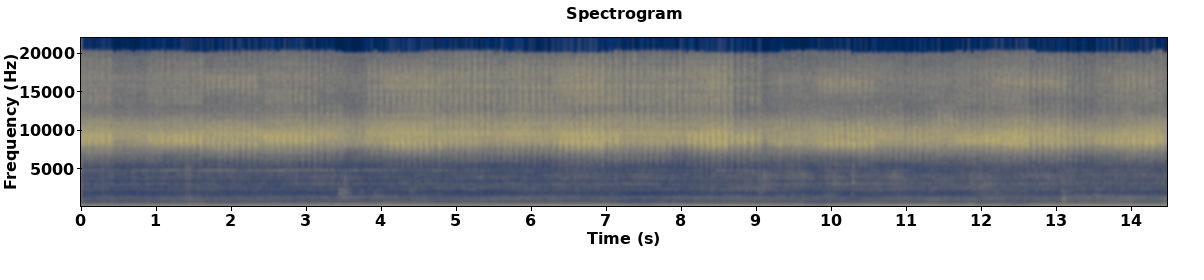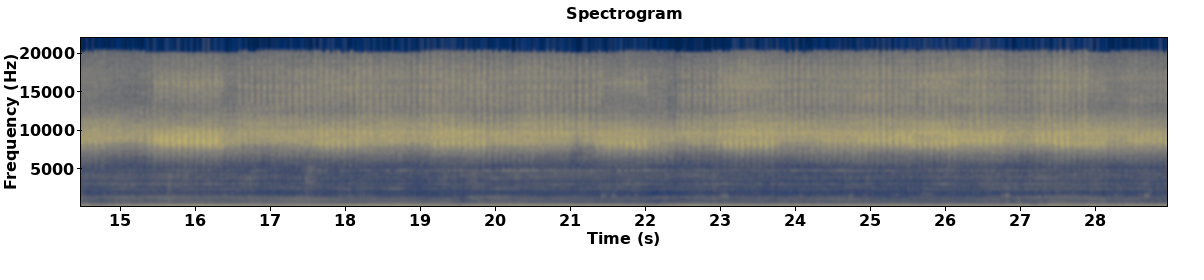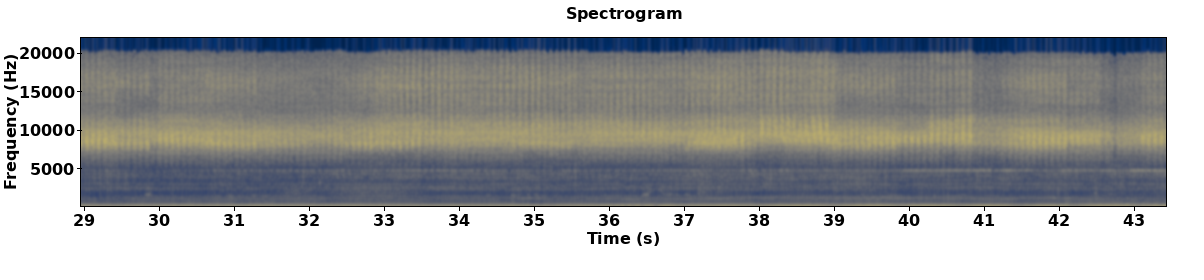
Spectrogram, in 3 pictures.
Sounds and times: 0.0s crickets 43.4s

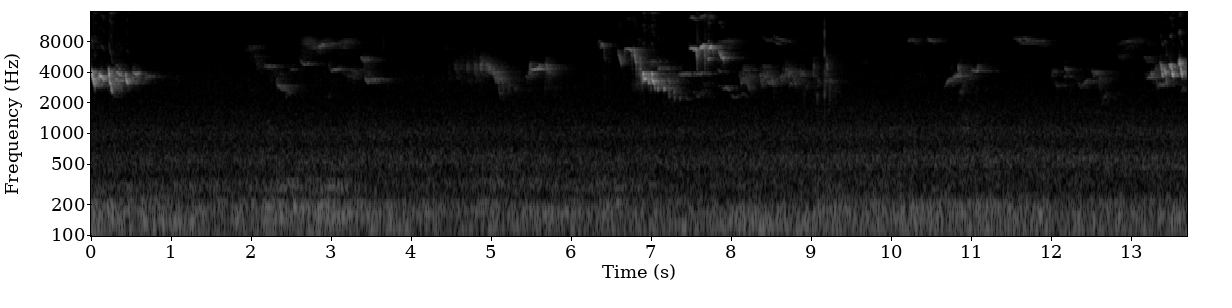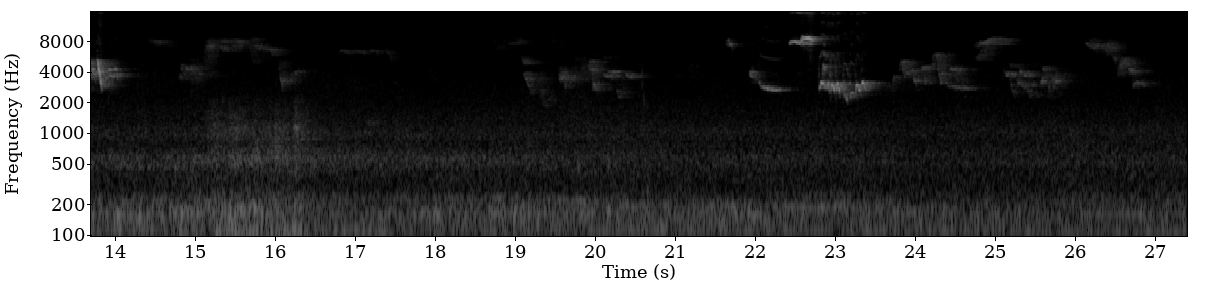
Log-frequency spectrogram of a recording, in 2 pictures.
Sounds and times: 0.0s blackbird is singing 0.9s
2.0s blackbird is singing 3.8s
4.5s blackbird is singing 9.4s
10.2s blackbird is singing 17.6s
18.9s blackbird is singing 20.7s
21.7s blackbird is singing 27.0s

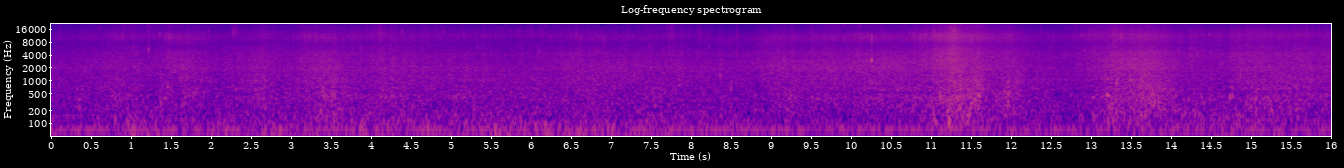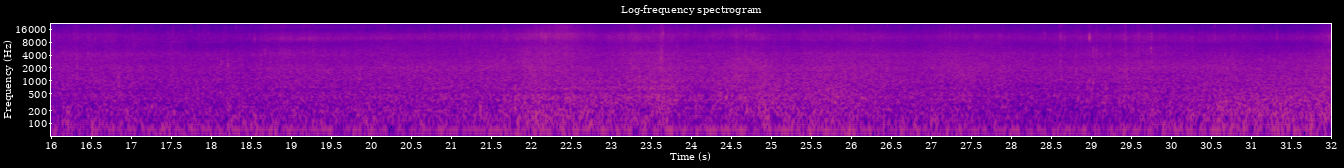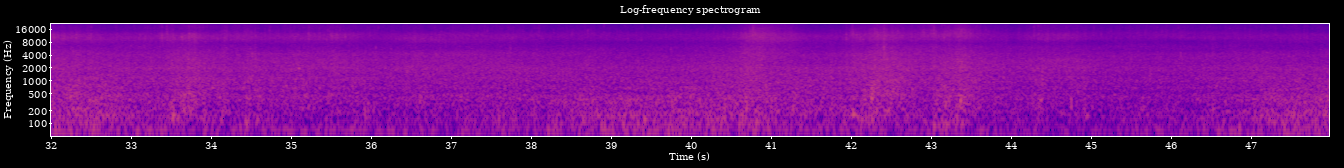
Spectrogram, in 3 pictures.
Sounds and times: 0.0s waves 47.9s

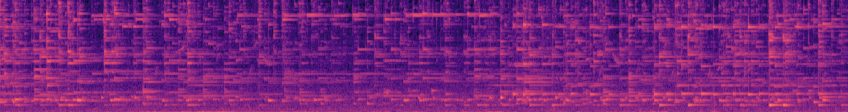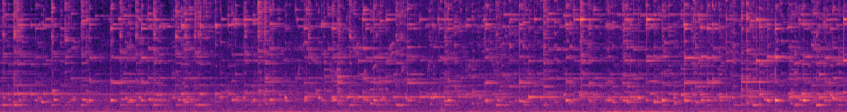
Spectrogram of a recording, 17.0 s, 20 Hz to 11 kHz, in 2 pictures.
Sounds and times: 0.0s Goats and bells 16.9s

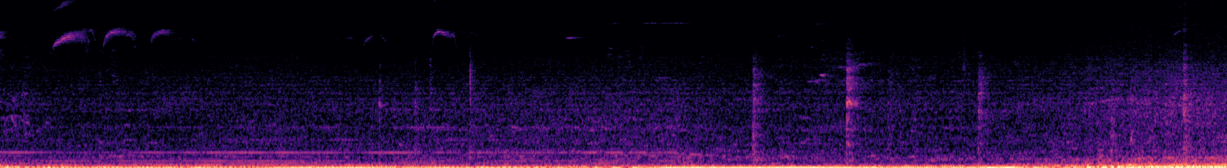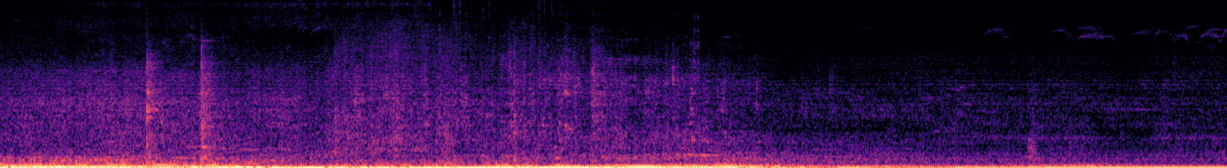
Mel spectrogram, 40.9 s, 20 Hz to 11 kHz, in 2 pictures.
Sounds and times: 14.7s truck passing very noisy and loud 40.8s

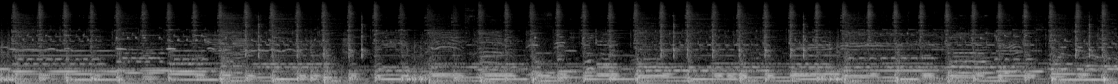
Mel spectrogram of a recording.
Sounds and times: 0.0s solid-state hurdy-gurdy 5.0s

